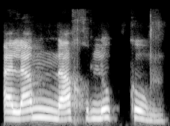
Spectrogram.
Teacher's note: ये पूरे का पूरा काफ में मर्ज हो जाता है, और हमें इस कौफ की आवाज ही नहीं आती, ये ड्रॉप हो जाता है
